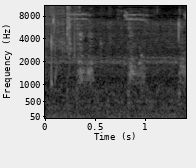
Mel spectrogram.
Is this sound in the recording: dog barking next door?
no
